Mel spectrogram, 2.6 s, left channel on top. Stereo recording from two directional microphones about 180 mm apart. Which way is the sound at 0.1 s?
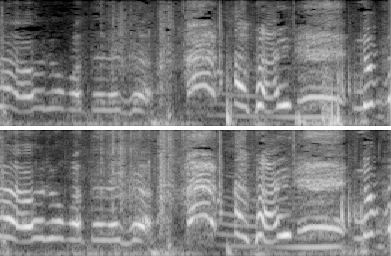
5° right (ahead or behind).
